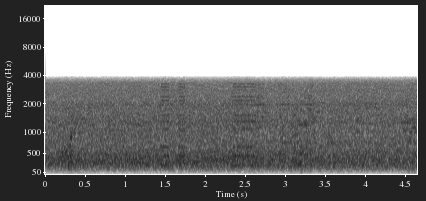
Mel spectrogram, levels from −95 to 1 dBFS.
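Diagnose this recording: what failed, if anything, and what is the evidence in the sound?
The failure is GSM phone buzz getting into the analogue wiring, from 1.44 s to 2.63 s. It's a hard, raspy buzz at about 217 Hz, loaded with harmonics, sitting only about 2 dB below the speech, so it nearly matches it. A nearby 2G phone was bursting during a data transfer, and some stage in the audio circuit rectified those radio pulses into audio, which is why it starts and stops on its own. The phone-line band limit, with nothing above 3.6 kHz, comes through unchanged under the buzz.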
